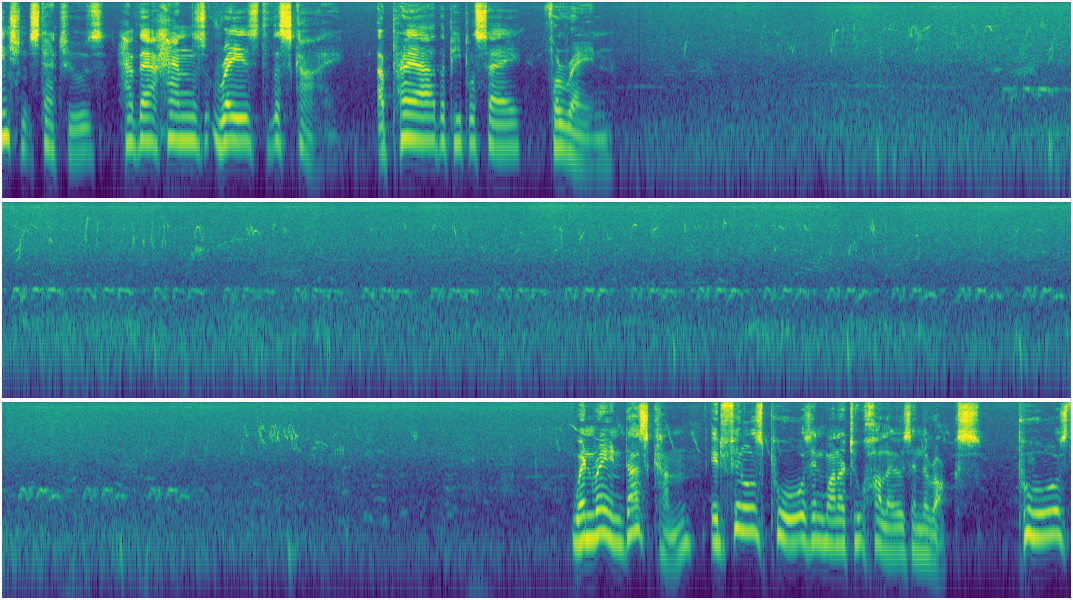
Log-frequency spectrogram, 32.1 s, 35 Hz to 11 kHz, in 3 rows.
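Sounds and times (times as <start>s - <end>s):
rapid pulsing animal call: 6.2s - 26.4s.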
